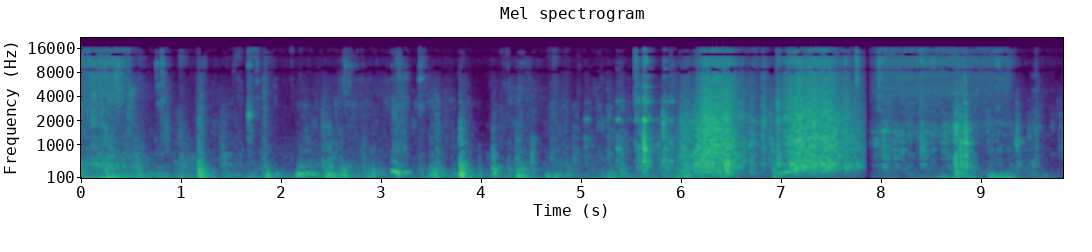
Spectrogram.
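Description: Close-up eating sounds of boiled shellfish: chewing and sucking at the meat, with many small clicks and cracks as crab and shrimp shells are pulled apart by hand. A louder rushing noise lasting about a second and a half comes about six seconds in.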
